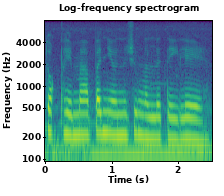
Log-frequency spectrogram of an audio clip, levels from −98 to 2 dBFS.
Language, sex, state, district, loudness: Wancho, female, Arunachal Pradesh, Longding, -16 LUFS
